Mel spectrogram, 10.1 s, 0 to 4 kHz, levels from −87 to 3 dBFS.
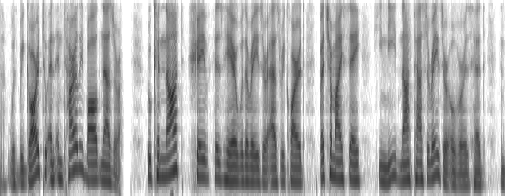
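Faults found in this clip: Long network dropout, 2.38–2.62 s, between "to an entirely bald" and "who cannot shave his". Buzz fades to silence, then resumes past the gap. Likely lost packets on the G.711 call path.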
